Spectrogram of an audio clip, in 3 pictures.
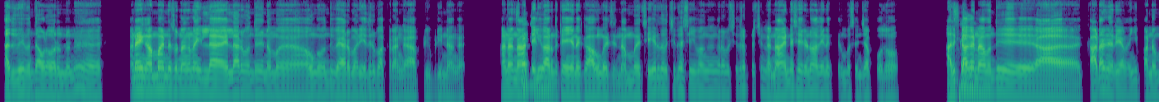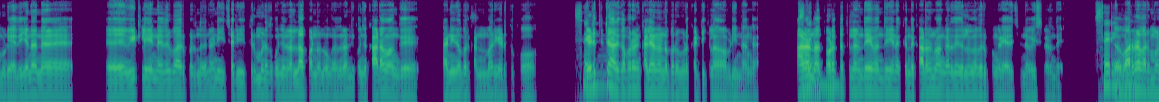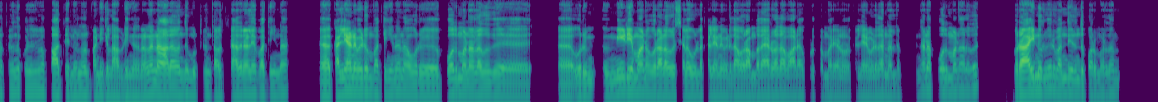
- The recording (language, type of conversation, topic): Tamil, podcast, திருமணத்தைப் பற்றிய உங்கள் குடும்பத்தின் எதிர்பார்ப்புகள் உங்களை எப்படிப் பாதித்தன?
- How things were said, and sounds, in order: unintelligible speech; other background noise; in English: "மீடியம்"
